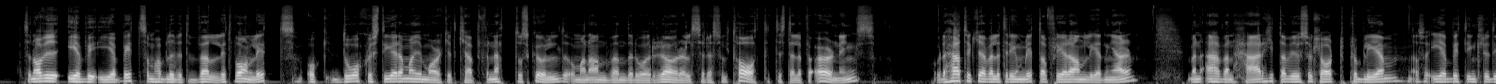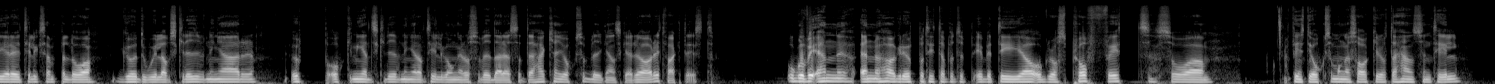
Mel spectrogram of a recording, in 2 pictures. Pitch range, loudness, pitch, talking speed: 110-130 Hz, -18 LUFS, 120 Hz, 190 wpm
